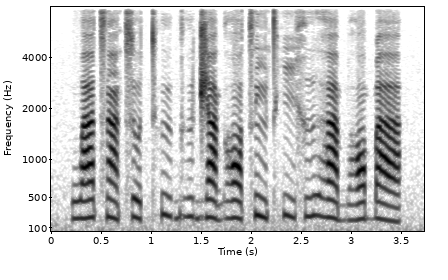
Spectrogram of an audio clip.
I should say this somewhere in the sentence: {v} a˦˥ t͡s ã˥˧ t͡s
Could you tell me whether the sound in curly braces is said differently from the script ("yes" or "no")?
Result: yes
